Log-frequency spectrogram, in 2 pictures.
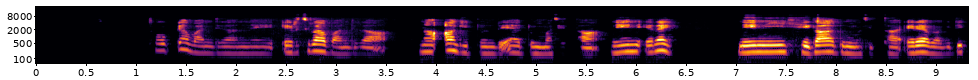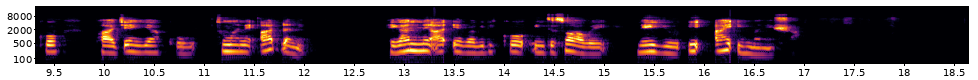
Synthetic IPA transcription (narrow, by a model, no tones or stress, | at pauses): t̪ʰʼo̞ːpʼːɪjabɐnd̪ɪdɐnːɛɛɾt̪ɪɾaːbɐnd̪ɪɾa̰ | naːʔaɡɪd̪ːɔnd̪ɛʔɪjaːd̪ʊmːɐt̪ɛt̪ːaːne̞ːnɪʔɛɾɐj | neːnɪhɛɡaːd̪ʊmːɐt̪ɛt̪ːaːʔɛɾɛjabɐɡɪd̪ɪkːɔ | paːt͡ʃʼːɪɐjaːkʰːɔt̪ʊmɐnɛʔaːɗɐnɛ | hɛɡanːɛaːɗːɪjabɐɡɪd̪ɪkʰːɔʔɪnt̪ːɛsɔwaːwɛj | neːjoːʔɪʔɐjʔɪmːɐneːʃːɐ̥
